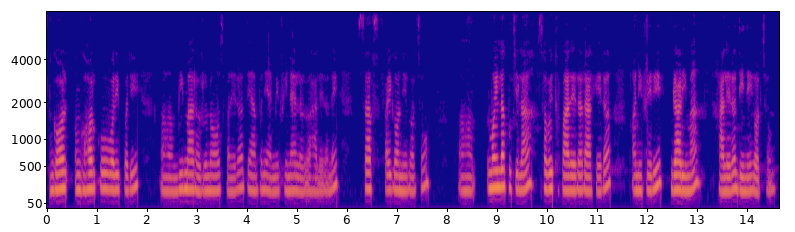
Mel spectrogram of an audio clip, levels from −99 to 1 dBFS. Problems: low volume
